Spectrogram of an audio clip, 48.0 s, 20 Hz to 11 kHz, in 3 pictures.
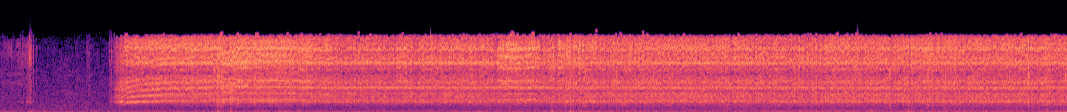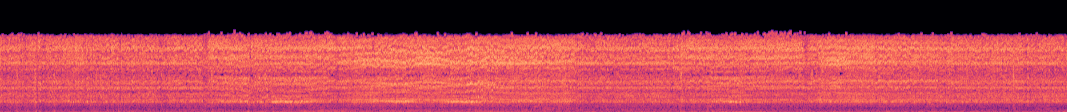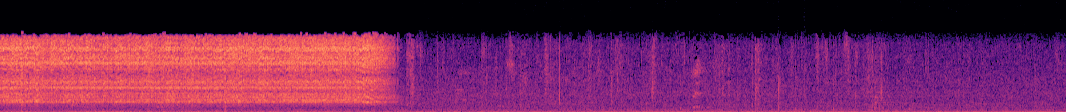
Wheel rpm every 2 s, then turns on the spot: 20, 150, 160, 160, 160, 160, 160, 160, 160, 160, 160, 160, 160, 160, 160, 160, 160, 160, 120, 0, 0, 0, 0, 0.
none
